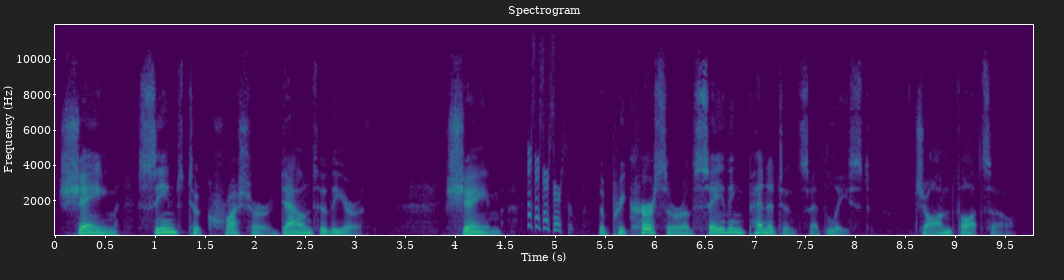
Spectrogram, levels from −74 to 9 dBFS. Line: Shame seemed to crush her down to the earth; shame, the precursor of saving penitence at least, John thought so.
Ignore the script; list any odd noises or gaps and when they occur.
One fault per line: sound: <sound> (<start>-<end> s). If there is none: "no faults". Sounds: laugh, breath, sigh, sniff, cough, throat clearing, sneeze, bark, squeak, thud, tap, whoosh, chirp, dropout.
sound: chirp (4.7-5.2 s)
